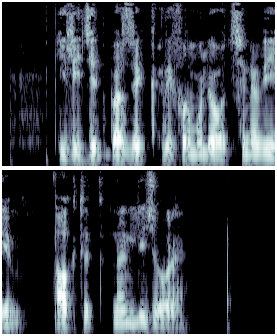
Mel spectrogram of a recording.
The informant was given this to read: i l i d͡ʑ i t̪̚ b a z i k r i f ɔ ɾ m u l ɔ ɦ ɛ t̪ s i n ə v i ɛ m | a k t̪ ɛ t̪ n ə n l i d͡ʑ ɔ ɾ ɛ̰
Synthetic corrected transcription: i l i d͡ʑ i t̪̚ b a z i k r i f ɔ ɾ m u l ɔ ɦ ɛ t̪ s i n ə v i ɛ m | a k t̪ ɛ t̪ n ə n l i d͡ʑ ɔ ɾ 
